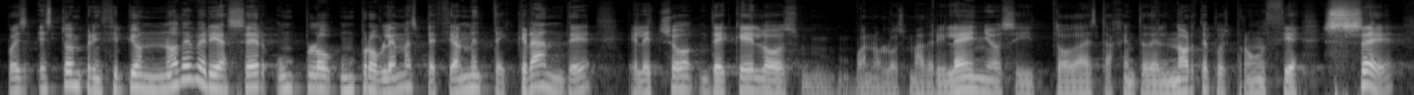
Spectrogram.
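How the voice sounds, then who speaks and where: Male teacher, explanatory lecturing voice, mid pitch, many fillers and pauses. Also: creaky. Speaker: phonetics teacher.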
